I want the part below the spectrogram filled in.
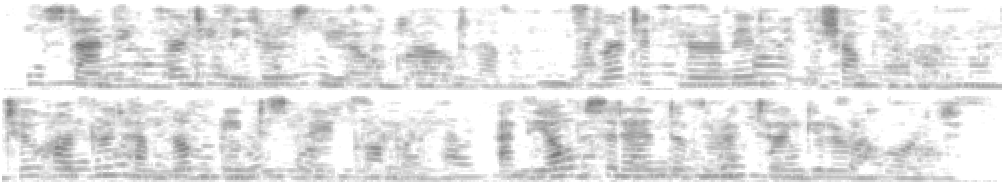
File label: female liverec 130ms 5cm sim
